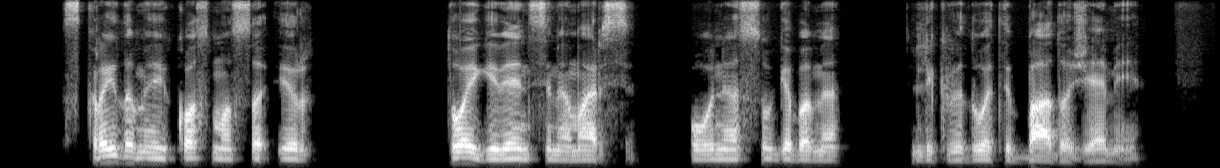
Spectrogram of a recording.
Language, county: Lithuanian, Šiauliai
